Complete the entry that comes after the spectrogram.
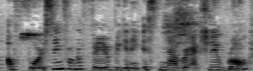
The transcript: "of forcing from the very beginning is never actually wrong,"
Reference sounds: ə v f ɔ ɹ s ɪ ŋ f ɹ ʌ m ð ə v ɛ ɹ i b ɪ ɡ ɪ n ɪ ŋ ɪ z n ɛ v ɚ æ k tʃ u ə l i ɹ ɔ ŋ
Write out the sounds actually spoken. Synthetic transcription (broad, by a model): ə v f ɔ ɹ s ɪ ŋ f ɹ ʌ m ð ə f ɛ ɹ b ɪ ɡ ɪ n ɪ ŋ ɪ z n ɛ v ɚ æ k tʃ u ə l i ɹ ɔ ŋ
